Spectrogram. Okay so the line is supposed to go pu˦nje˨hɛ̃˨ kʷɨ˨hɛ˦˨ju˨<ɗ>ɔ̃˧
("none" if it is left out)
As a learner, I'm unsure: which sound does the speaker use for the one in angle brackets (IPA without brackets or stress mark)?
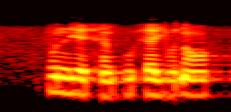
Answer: ɗ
